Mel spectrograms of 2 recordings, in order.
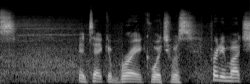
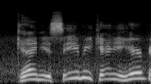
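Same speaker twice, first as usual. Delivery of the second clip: very high-pitched yell, as across a distance; 12 semitones higher than usual. Recalling a woman calling from the other cliff with her microphone on: imitating someone yelling from afar. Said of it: "she's yelling like".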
